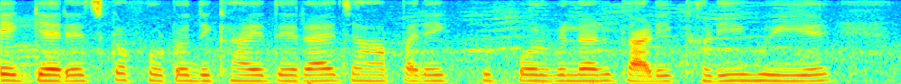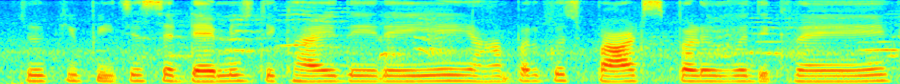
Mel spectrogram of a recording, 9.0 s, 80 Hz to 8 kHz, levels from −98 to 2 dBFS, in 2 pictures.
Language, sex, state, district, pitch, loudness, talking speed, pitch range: Hindi, female, Chhattisgarh, Bastar, 205 Hz, -21 LUFS, 225 wpm, 195-210 Hz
